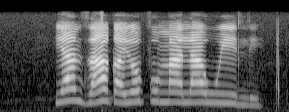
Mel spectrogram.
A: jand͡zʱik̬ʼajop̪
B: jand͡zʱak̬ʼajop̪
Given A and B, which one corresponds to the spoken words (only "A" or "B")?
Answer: B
